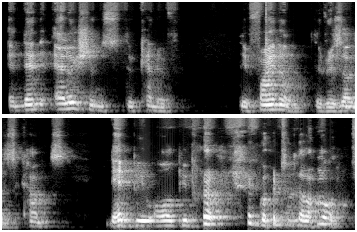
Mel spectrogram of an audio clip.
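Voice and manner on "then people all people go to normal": talking through laughter, higher and louder; amused laughing. Real, not acted. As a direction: break into a laugh mid-sentence. Laughs at post-election return to normal.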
